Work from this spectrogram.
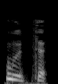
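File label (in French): "aout", French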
